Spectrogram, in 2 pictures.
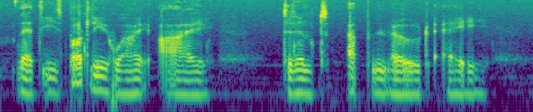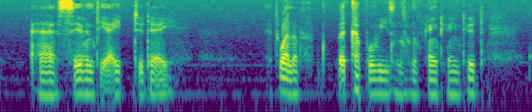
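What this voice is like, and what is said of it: Sick-sounding voice. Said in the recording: “You can probably hear it in my voice. ... I am sick.”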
